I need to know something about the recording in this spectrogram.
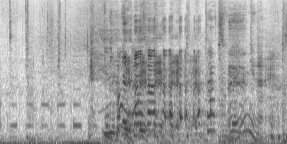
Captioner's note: laughing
